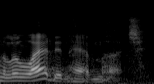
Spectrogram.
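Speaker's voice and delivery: ordinary talk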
